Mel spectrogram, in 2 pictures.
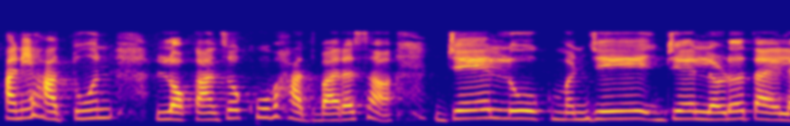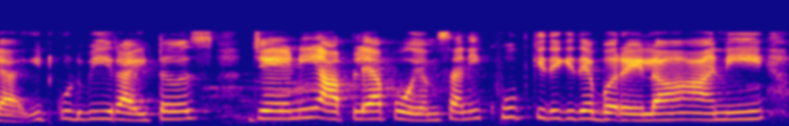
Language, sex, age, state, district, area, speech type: Goan Konkani, female, 30-45, Goa, Salcete, urban, spontaneous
